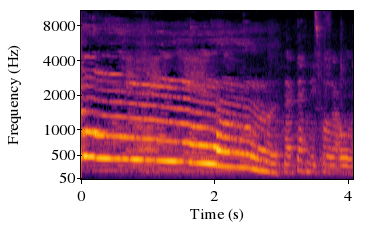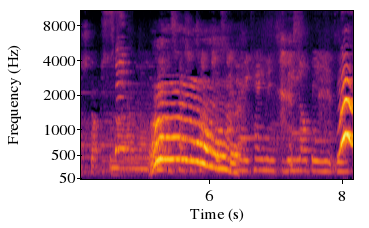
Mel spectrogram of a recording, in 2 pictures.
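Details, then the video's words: Female pet Alaskan Malamute singing with a child indoors. A long falling howl opens, and softer mixed voices and speech follow. A second arched howl comes near the middle and a short rising yip closes. "Singing malamute"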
